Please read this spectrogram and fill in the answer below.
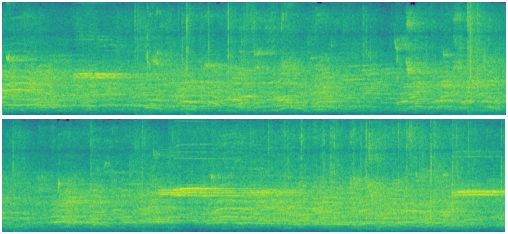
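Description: Indoor volleyball rally in a large hall. The ball is struck sharply a few times and sneakers squeak on the court, under a steady din of players calling and spectators shouting.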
